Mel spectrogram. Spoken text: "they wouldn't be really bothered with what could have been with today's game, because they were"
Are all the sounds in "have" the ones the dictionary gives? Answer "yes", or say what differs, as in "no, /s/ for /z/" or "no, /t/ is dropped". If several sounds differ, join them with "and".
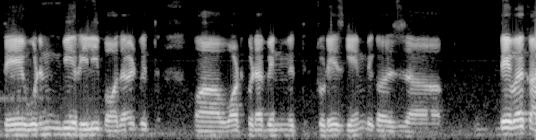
yes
